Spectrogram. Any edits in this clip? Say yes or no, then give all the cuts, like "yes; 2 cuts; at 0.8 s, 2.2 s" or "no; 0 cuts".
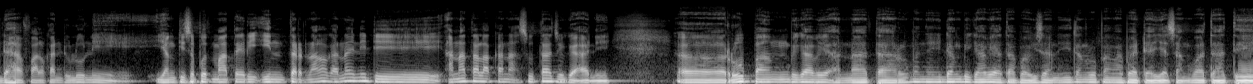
yes; 1 cut; at 5.9 s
